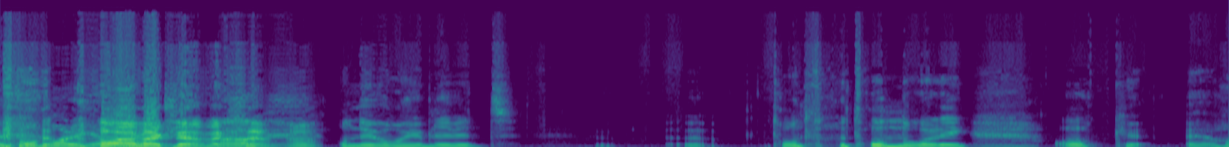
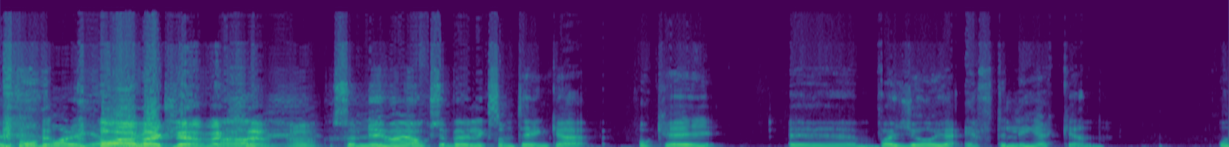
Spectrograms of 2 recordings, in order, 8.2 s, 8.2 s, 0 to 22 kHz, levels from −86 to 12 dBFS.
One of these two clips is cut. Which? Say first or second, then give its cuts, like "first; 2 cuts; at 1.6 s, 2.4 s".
first; 1 cut; at 2.1 s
